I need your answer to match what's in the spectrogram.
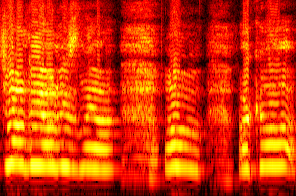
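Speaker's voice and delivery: laughing till crying. Talking to Johnny after a goal, laughing till crying. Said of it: "I've got tears in my eyes".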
